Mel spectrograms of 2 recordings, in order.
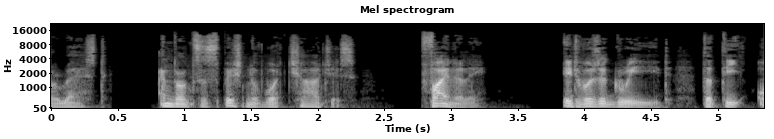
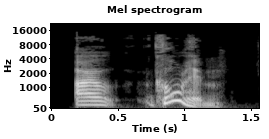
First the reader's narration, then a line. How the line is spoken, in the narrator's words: said nervously, clearly slightly troubled by the mass of people crowding into her reception area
